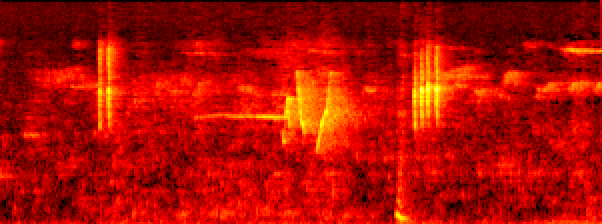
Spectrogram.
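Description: Songbirds calling: quick clicking chirps about a second in and again around four seconds, with a thin held whistle and fast rising notes in between.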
